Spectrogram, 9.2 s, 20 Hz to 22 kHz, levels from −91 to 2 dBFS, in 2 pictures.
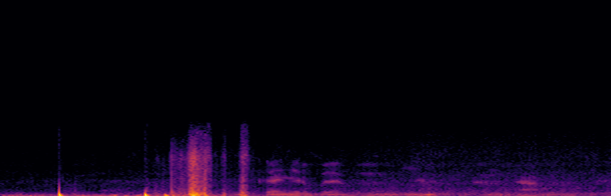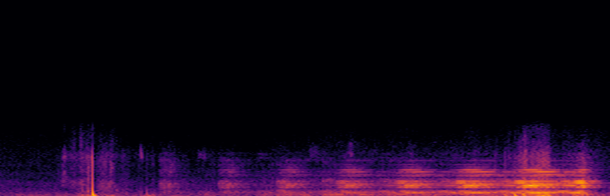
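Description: A speech recording where, from 5.77 s to the end at 9.16 s, each phrase returns roughly every 0.4 s, thinner and ringing, building up to about the speech's own level. That is feedback echo between two devices: one device replays the other's microphone, which picks it up again, so the loop keeps recirculating.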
